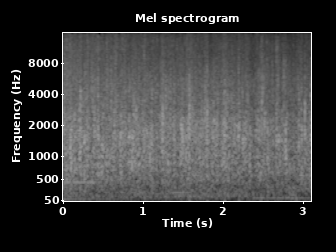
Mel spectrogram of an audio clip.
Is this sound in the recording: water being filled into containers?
no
